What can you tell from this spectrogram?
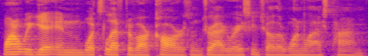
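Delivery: ordinary talk, nothing marked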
